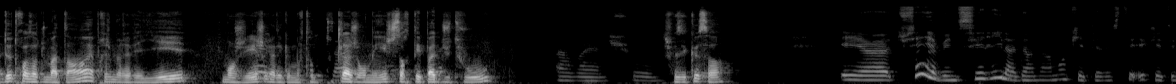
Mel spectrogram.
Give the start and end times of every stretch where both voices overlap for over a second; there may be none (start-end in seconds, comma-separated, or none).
2.5-4.0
